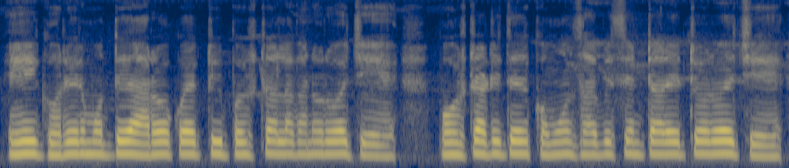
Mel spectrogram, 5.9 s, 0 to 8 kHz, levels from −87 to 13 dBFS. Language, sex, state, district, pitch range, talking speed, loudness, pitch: Bengali, male, Assam, Hailakandi, 170-180 Hz, 140 wpm, -16 LUFS, 175 Hz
